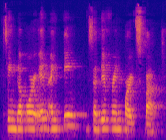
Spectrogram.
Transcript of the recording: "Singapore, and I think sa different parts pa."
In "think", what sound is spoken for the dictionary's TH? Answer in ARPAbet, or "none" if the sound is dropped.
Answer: T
